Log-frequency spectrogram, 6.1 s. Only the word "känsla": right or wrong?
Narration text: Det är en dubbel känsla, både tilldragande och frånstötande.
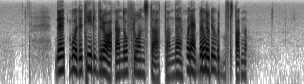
wrong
